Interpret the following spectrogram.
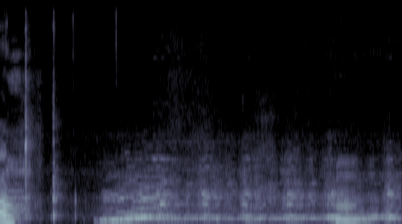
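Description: A faint click of the song-select button, then built-in music starting about a second in from the small speaker of a Disney Frozen Cool Tunes toy boombox as it switches to a different song. The music holds a steady note and drops lower near the end.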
